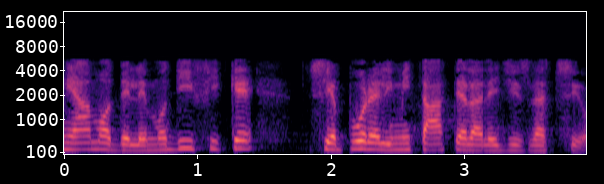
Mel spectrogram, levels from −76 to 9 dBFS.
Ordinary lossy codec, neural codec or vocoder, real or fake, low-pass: AAC, 48 kbps; none; real; 5.4 kHz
